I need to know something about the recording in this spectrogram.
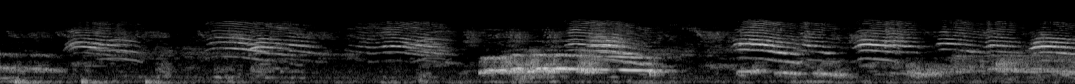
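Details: Domestic cats meowing repeatedly, with harmonic rising-and-falling meows in overlapping bursts and a lower drawn-out yowl partway through; little background noise.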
